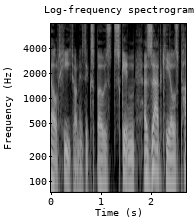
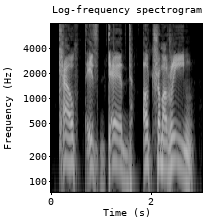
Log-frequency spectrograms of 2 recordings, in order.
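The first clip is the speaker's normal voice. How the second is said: deliberate, slow, drawn-out, high-pitched shout; 7 semitones higher, 5 dB louder than usual. Reading fiction, a warrior holding a blade to his foe's throat: shouted. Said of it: "shouted Zadkiel".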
